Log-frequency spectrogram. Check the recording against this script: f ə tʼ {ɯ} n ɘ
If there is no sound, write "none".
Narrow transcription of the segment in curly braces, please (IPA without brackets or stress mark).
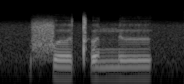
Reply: ə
